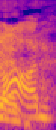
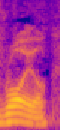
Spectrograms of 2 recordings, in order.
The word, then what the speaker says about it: Lorde: I was going to say her name was Royal. Lorde with A I World always Alone. get that mixed up, actually. I'm like, is it Royal or... I did that one time when I wasn't sure who the artist was. I was like, one time I was like, next up we got Royal with Lorde. I said it wrong.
